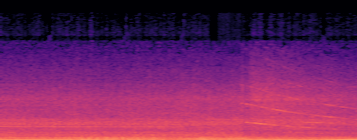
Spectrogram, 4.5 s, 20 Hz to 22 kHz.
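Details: Single-turbo BMW N54 at 17.5 psi, after index 12 injectors and a new tune, idling after the first pull: a steady low note with a dull knock underneath. Metal glitter found in the oil filter indicates a likely spun rod bearing.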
